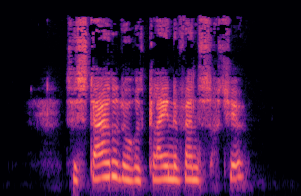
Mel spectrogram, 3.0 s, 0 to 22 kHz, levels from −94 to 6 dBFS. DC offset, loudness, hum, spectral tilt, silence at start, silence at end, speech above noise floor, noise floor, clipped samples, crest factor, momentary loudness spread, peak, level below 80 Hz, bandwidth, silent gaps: under 0.1%; -18 LUFS; none; -1.5 dB/octave; 0.4 s; 0.55 s; 25 dB; -43 dBFS; under 0.1%; 20 dB; 11 LU; -2 dBFS; -72 dBFS; 16.5 kHz; none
